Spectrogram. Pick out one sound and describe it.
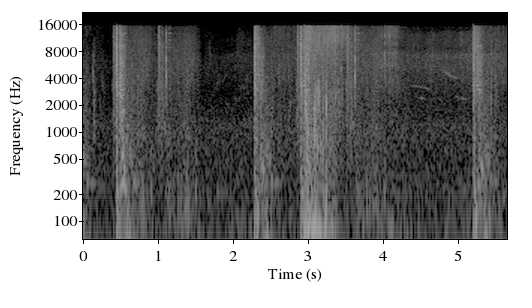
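A pickaxe strikes rock with heavy, crunching blows.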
